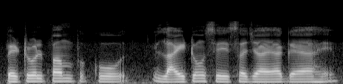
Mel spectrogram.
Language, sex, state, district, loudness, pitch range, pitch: Hindi, male, Uttar Pradesh, Lalitpur, -16 LUFS, 125-140 Hz, 130 Hz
